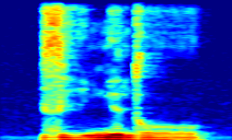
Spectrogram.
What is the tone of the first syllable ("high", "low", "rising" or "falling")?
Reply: low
